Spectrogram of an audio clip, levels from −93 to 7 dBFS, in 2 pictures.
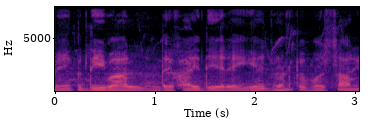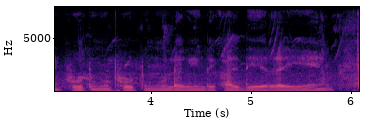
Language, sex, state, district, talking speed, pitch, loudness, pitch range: Hindi, male, Chhattisgarh, Bilaspur, 170 wpm, 110 Hz, -38 LUFS, 110-120 Hz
